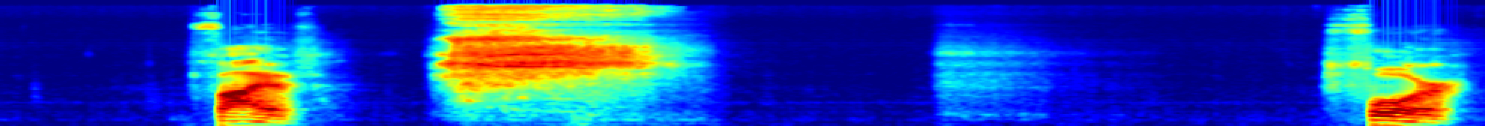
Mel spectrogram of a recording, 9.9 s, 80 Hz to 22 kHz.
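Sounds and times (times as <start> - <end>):
speech: 1.4 - 2.1, 9.1 - 9.8
deep belly breath inhaling and exhaling: 2.9 - 4.7, 6.2 - 7.6.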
